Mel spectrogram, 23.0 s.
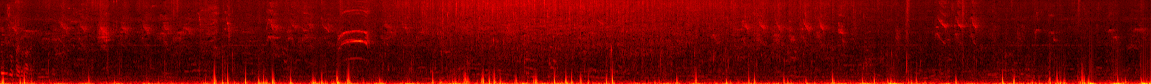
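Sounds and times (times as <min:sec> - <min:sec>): birds calling: 0:00.0 - 0:08.9, 0:13.8 - 0:21.6
low thumps on microphone: 0:00.0 - 0:12.4, 0:13.5 - 0:23.0.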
